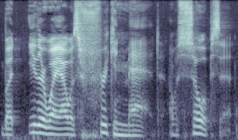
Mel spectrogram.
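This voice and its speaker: A young man on a laid-back podcast rambles through a story from his school days. He stumbles, backs up and starts his sentences over, and he speaks at an even, middling pitch. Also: normal speed. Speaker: podcast co-host. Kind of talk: casual chat.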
